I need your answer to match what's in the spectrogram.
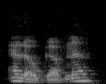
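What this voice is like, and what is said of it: Attempted British accent. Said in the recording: “Do you want to do a British accent? ... Try and do your best British accent.”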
